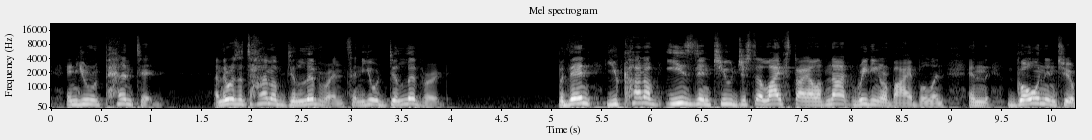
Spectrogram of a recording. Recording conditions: large echoing room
